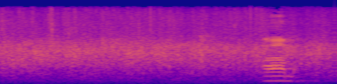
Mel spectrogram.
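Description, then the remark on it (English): Steady, dense applause from a debate audience for everyone who asked a question fills the whole stretch at an even level, with a brief voiced shout or cheer rising out of it near the end. “I just want to give a round of applause to everybody who got up and asked a question.”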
